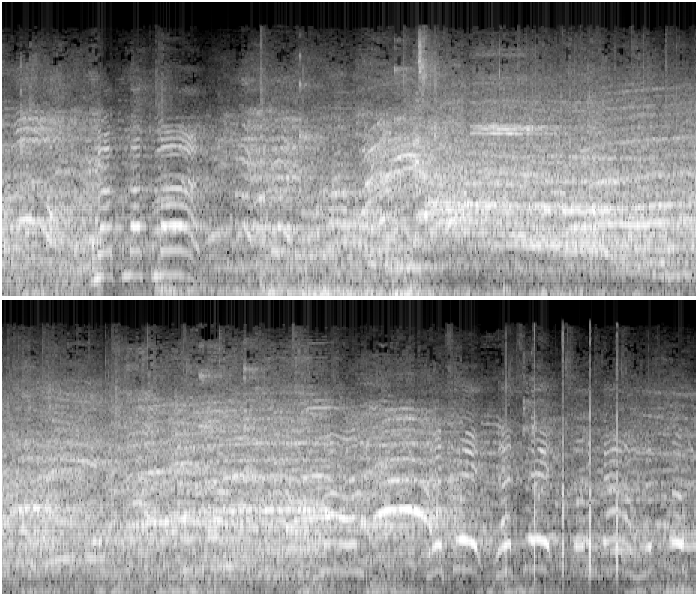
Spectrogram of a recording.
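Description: A volleyball is hit with sharp slaps.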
